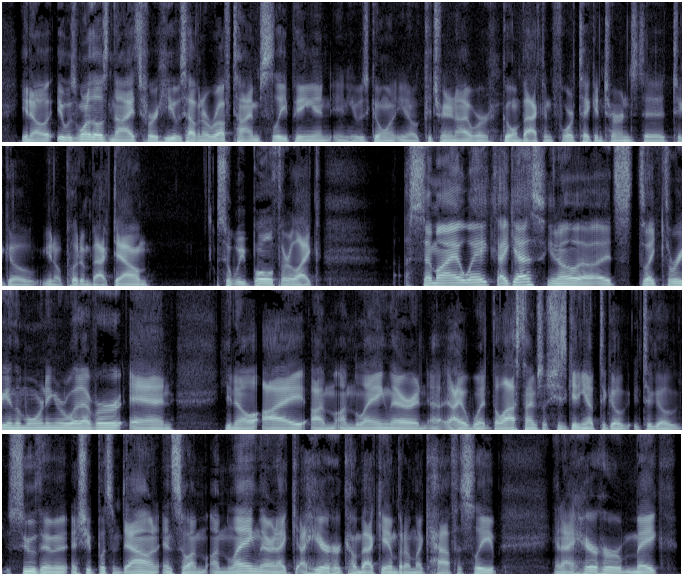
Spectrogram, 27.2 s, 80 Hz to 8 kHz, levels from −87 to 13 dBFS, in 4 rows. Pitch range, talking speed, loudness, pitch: 100-115 Hz, 255 wpm, -17 LUFS, 105 Hz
